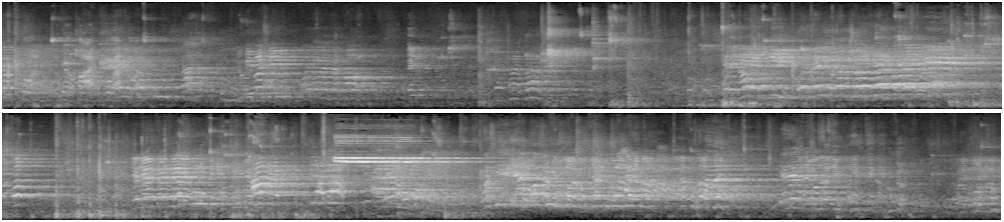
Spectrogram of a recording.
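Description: Futsal ball being kicked and bouncing on a sports-hall floor, with players' and coaches' shouts echoing in the hall. A sharp referee's whistle blows for about two seconds, some twenty seconds in, stopping play.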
